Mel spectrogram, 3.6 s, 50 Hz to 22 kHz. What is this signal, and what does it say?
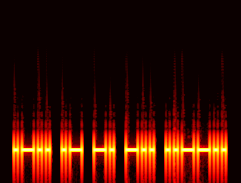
Morse code, heard as a keyed tone, about 20 wpm, 700 Hz. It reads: LAND?
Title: Sentences from Top 1000 Words - Review Part 1 - 20wpm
